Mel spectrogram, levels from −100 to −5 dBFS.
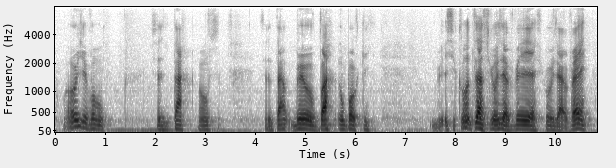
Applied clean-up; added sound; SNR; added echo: none; none; none; none.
